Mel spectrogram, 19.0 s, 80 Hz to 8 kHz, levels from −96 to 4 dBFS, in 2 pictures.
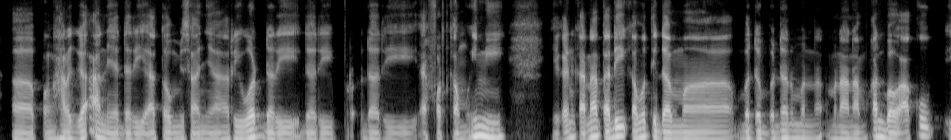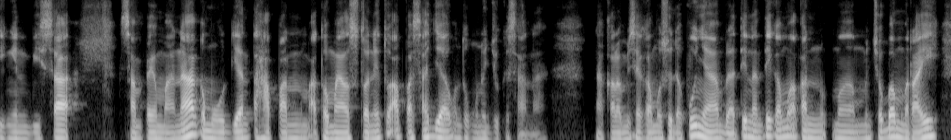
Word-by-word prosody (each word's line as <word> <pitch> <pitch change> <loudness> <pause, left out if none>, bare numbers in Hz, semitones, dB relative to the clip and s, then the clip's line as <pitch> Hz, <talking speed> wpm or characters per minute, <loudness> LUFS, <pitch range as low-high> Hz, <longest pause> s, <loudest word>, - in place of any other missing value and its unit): eee, 95 -2 0
penghargaan, 100 +4 +1
ya, 90 - -1
dari 95 0 -3
atau 95 +1 -2
misalnya 95 -1 -3
reward 110 +6 +3
dari 95 -1 -1
dari 95 -1 -4
prek - - -19
dari 95 -1 -7
effort - - -5
kamu 95 +2 -3
ini, 130 -4 +5 0.5
ya, - - -9
kan. 120 - +1
Karena 135 - +5
tadi 140 +3 +5
kamu 130 - +2
tidak 105 -4 +3
me 100 0 0 0.4
benar-benar 100 +1 -2
men 105 -1 -5
menanamkan 100 +5 -1
bahwa 95 -3 +4
aku 140 +7 -1 0.2
ingin 100 -3 -5
bisa 105 +2 +4 0.5
sampai 100 +1 -1
mana, 100 +12 +5
kemudian 105 0 +1
tahapan 105 -1 -2
atau 95 - -1
milestone 100 +1 +1
itu - - -5
apa 120 - -1
saja 120 -1 +2
untuk 105 -2 -8
menuju 95 -1 -8
ke - - -15
sana. 80 -1 -12 0.6
Nah, - - -5
kalau 95 0 -1
misalnya 100 +1 -2
kamu 100 0 -2
sudah 100 -3 -2
punya, 130 -9 +4
berarti 95 +6 -1
nanti 110 +3 +1
kamu 120 +3 +2
akan 110 -1 +1 0.2
me 105 -1 -2
mencoba 105 +3 0
meraih 115 +4 +3
100 Hz, 170 wpm, -23 LUFS, 95-110 Hz, 0.6 s, ini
